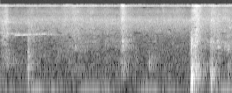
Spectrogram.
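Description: Quiet with a few faint taps and one sharper click near the end, from the phone being moved as the view pans away.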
